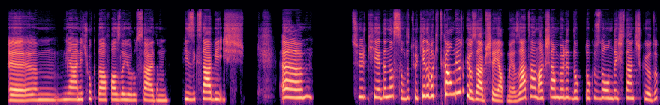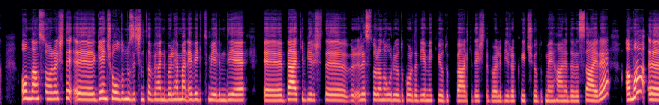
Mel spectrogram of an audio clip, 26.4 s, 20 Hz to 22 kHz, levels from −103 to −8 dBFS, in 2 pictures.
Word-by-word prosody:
Emm, 215 +2 +2
yani, 230 0 +1
çok 255 +2 -7
daha 225 -1 +4
fazla 225 0 0
yorulsaydım. 205 -2 -1 0.3
Fiziksel 255 +1 +4
bir 245 0 -1
iş. 235 - -8 0.8
Emm, 310 -1 +7 0.9
Türkiye'de 330 -1 0
nasıldı? 300 -6 -2
Türkiye'de 295 +7 +3
vakit 370 +1 0
kalmıyordu 445 +3 +7
ki 385 - +6
özel 235 -5 +6
bir - - -6
şey 215 0 0
yapmaya. 180 -2 -1
Zaten 300 - +4
akşam, 315 +3 +2
böyle, 315 -3 -1
dok 280 0 -4
dokuzda, 280 +1 -3
10’da 290 0 +1
işten 280 +1 0
çıkıyorduk. 260 -1 -5 0.4
Ondan 270 -1 +3
sonra, 255 -1 -3
işte, 260 +2 -2
eee, 225 -1 0
genç 260 +4 -1
olduğumuz 245 -2 0
için 230 0 -6
tabii, 225 -1 -6
hani, 220 -1 -4
böyle, 220 +1 -3
hemen 230 0 -2
eve 225 +2 -2
gitmeyelim 215 -2 -5
diye, 210 0 0 0.3
eee, 200 -1 0
belki 225 -1 +4
bir, 220 -1 -4
işte, 210 +2 -9
ev 200 -3 -3
restorana 215 +1 -5
uğruyorduk, 210 -1 -6
orada 200 -2 -5
bir 200 - -9
yemek 200 0 -7
yiyorduk. 190 -1 -6
Belki 185 -1 -4
de, 185 - -4
işte, 185 0 -12
böyle, 180 0 -6
bir 185 -1 -8
rakı 185 +2 -7
içiyorduk 185 0 -10
meyhanede 185 -1 -5
vs. 185 +3 -8 0.8
ama, 225 +3 +5 0.3
eee, 230 - +2
225 Hz, 145 wpm, -23 LUFS, 205-265 Hz, 0.9 s, Emm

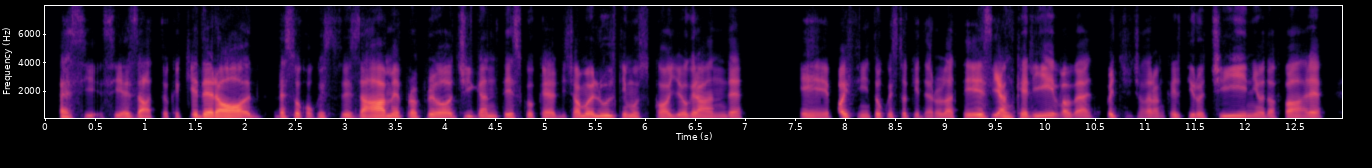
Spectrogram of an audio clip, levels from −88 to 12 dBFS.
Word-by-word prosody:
Eh, 115 -2 +1
sì, - - -11
sì 100 - -8
esatto 100 -1 -1
che 110 - -12
chiederò 120 +1 +7 0.2
adesso 120 +4 -2
co 115 -3 -7
questo 120 +1 -8
esame 125 +3 +5
proprio 120 +1 +1
gigantesco 120 +2 -4
che, 100 -2 -2
diciamo, 120 +6 -1
è - - +4
l'ultimo 130 -2 +1
scoglio 115 0 -3
grande 115 +2 -2 0.5
e 100 -2 -4
poi 140 0 +3
finito 120 +1 -6
questo 125 +3 -8
chiederò 100 -4 -10
la 115 +2 -2
tesi. 110 +1 +1
Anche 120 +2 +1
lì 130 +5 0
vabbè, 110 -4 -2
poi 125 - -1
c 125 0 -30
c'avrò 115 -3 -7
anche 120 +3 -10
il 120 - -6
tirocinio 125 +2 -3
da 105 -2 -5
fare. 120 +2 -1
120 Hz, 165 wpm, -23 LUFS, 110-125 Hz, 0.5 s, chiederò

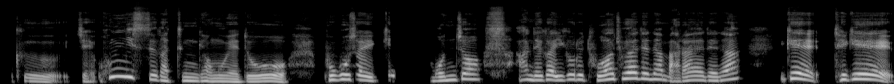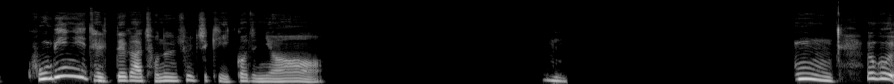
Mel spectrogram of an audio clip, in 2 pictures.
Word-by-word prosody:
그 140 -6 -5 0.2
이제 - - -8
홈리스 345 - +2
같은 170 -2 -2
경우에도 140 -3 +1 0.4
보고서 215 +1 +1
이렇게 175 - -2 0.4
먼저 210 +8 0 0.4
'아 220 - -4
내가 205 +1 +2
이거를 220 +3 +1
도와줘야 250 +7 +2
되나. 240 -3 +1
말아야 195 -1 -1
되나.' 205 +9 0 0.4
이게 255 -8 +3 0.2
되게 225 -1 +4 0.3
고민이 340 +7 +4
될 180 -7 -1
때가 170 +2 +1
저는 165 +1 -2
솔직히 170 -4 -7
있거든요. 135 -1 -3 2.2
음. 170 -6 -4 2.3
음. 235 -9 +4 0.3
그리고 265 -3 +2
아 - - +1
195 Hz, 210 characters per minute, -22 LUFS, 160-240 Hz, 2.3 s, 되게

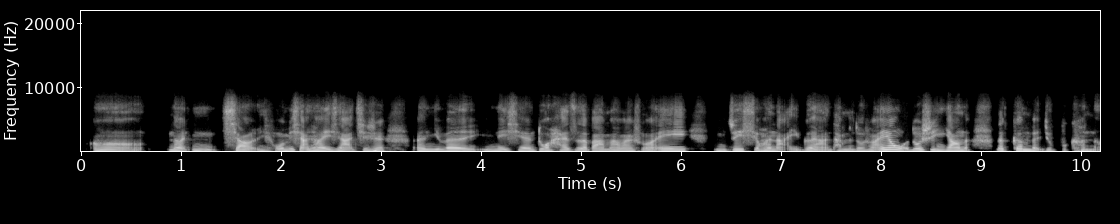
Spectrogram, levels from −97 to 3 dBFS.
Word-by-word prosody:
嗯， 160 -3 -1 0.2
那 215 -4 +1
你 180 -7 -6
想 - - +2 0.2
我 170 0 -1
们 190 - -2
想 240 - +2
象 200 +1 +3
一 - - 0
下， 195 +1 +2
其 205 - -7
实， 195 - +2 0.3
嗯， 165 -2 0
你 155 - -1
问 185 -2 +4 0.3
那 180 -3 -2
些 185 0 -2
多 200 +3 0
孩 160 -5 0
子 170 - -7
的 155 - +3
爸 - - +2
爸 125 - -2
妈 - - -1
妈 85 +1 -1
说： - - -6
“哎， - - 0 0.5
你 180 -2 -7
最 240 +6 +2
喜 180 - -4
欢 185 +2 +1
哪 - - 0
一 - - -7
个 190 0 -1
呀？ 170 - 0
“他 - - -2
们 85 0 -5
都 180 - -4
说：” 205 - -3
哎 275 - +4
呀， 310 +1 +8
我 275 - +3
都 235 +3 +3
是 255 -1 +2
一 190 - -2
样 200 +1 +5
的。 185 - -2 0.3
“那 240 - +2
根 250 -3 +4
本 185 - -1
就 175 - -6
不 185 +2 -17
可 - - -4
能 - - -5
的。 - - -10
185 Hz, 325 characters per minute, -25 LUFS, 170-205 Hz, 0.5 s, 呀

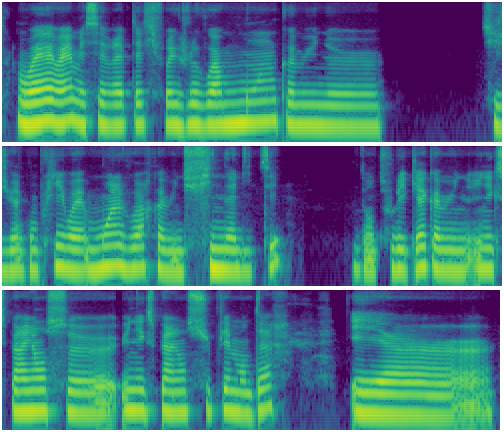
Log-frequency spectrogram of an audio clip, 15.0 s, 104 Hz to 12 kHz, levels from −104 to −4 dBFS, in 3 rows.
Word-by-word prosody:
Ouais, 200 +1 +7
ouais, 205 +2 +4
mais 200 -3 +1
c'est 195 0 -1
vrai, 185 0 0
peut-être, 190 +1 -4
qu'il 185 - -9
faudrait 190 0 -1
que 185 - -1
je 190 - -2
le 190 - +2
vois 185 +1 +2
moins 200 +2 +1
comme 190 -4 -2
une, 185 0 -2
heu 175 0 -4 1.0
si 185 -3 -6
j'ai 170 - -4
bien 175 0 -2
compris, 180 +3 -3
ouais, 180 -1 +2
moins 195 +3 +1
le 200 - +1
voir 195 +1 -2
comme 185 -4 -2
une 170 0 -2
finalité. 180 +4 -1 0.7
Dans 180 - -4
tous 185 - -10
les 180 -1 -1
cas, 195 +2 +2
comme 185 -2 +1
une 175 0 -2
une 185 - -2
expérience, 200 +2 +1
heu, 185 - 0
une 205 0 +1
expérience 195 -1 -1
supplémentaire 200 +2 -2 0.6
et 185 -2 +4
heu, 175 -1 0
190 Hz, 165 wpm, -22 LUFS, 180-200 Hz, 1.0 s, Ouais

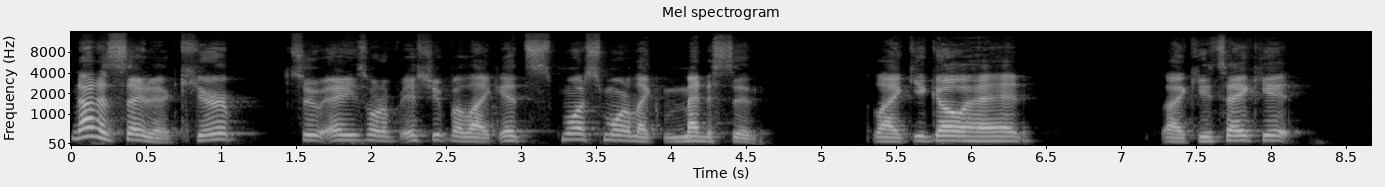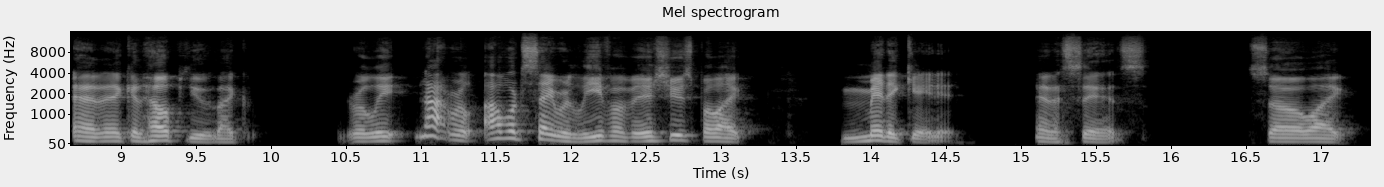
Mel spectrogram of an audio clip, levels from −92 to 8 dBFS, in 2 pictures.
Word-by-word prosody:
not 275 +5 +7
necessarily 175 - +3
a 105 - -5
cure 185 - -1 0.4
to 165 - 0
any 170 +1 +2
sort 165 -2 -3
of 145 0 -8
issue, 160 +2 -4
but, 145 -4 -2
like, 130 -3 +1
it's 155 0 -2
much 185 0 -1
more 165 -3 0
like 130 -2 -1
medicine. 130 -3 0 0.8
Like, 130 -1 +1
you 150 - 0
go 155 +1 +6
ahead, 140 -1 +3 0.9
like, 120 -2 -1
you 135 - -1
take 155 +3 +2
it, 160 - +1 0.5
and 135 -3 +3
it 135 -1 +2
can 135 -1 -1
help 150 +1 +3
you, 110 -3 -3
like, 105 0 -7 0.7
really 130 +3 -2
not 300 -6 +2
real 160 -3 -3
I 195 - +2
wouldn't 225 0 0
say 200 -4 +3
relieve 135 +1 0
of 140 -3 -3
issues, 140 +5 0
but, 135 -5 -2
like, 120 -3 0 0.6
mitigate 130 +3 +1
it - - -10 0.5
in 120 -3 -2
a 105 - -5
sense. 110 -2 -5 0.7
So, 120 -2 -1
like, 115 -2 -1
145 Hz, 165 wpm, -28 LUFS, 125-160 Hz, 0.9 s, not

